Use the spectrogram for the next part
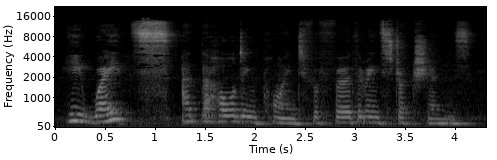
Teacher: Waits is the s sound. No vibration here.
